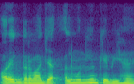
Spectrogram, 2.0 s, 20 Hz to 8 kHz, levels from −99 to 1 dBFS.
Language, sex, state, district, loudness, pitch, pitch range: Hindi, male, Jharkhand, Garhwa, -14 LUFS, 145 Hz, 140-150 Hz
